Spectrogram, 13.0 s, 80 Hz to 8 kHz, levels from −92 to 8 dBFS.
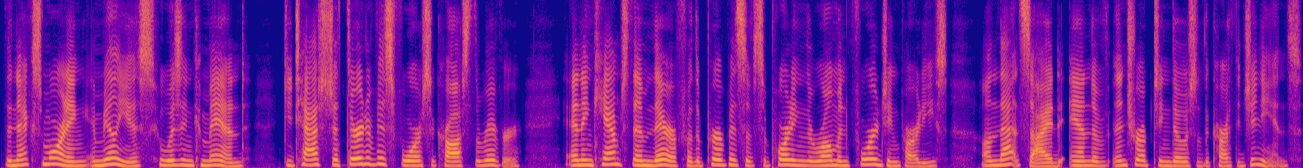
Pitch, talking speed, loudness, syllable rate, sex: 225 Hz, 185 wpm, -18 LUFS, 5.7 syllables/s, female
